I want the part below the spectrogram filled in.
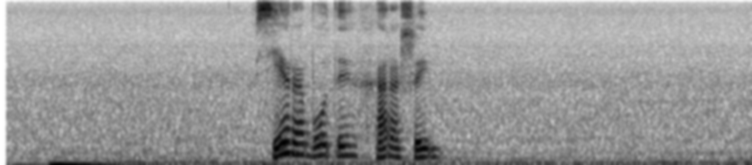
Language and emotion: Russian, positive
